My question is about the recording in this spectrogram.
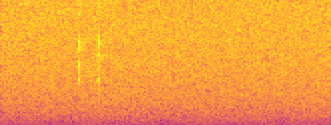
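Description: Near silence with a faint steady hiss, broken about half a second in by two quick, faint clicks of a computer mouse button.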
